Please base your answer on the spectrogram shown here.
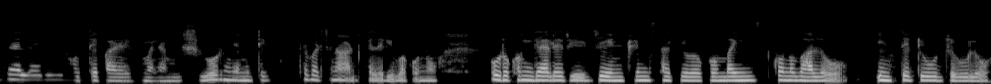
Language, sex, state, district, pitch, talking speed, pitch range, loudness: Bengali, female, West Bengal, Kolkata, 190 Hz, 180 wpm, 180-200 Hz, -24 LUFS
